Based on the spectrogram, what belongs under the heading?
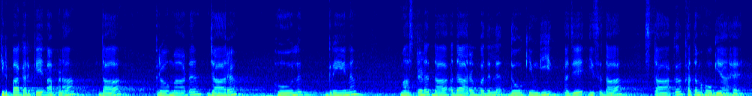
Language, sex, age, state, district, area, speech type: Punjabi, male, 18-30, Punjab, Fatehgarh Sahib, rural, read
